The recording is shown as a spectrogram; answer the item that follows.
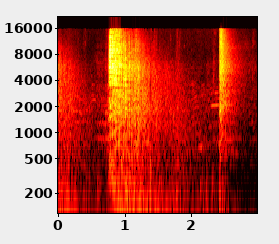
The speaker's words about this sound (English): Men dressed in Union and Confederate uniforms line up on either side of a long field. They carry rifles and flags and push cannons into position. Then the fighting begins.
